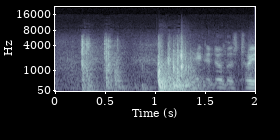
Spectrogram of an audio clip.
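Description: A door banging open about a second in, after two lighter clicks, and a man starting to speak near the end.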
